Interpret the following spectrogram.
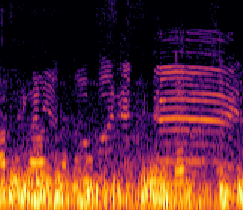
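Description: Players calling out across a cricket field: a short shout about half a second in, then one long, drawn-out high call near the end.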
